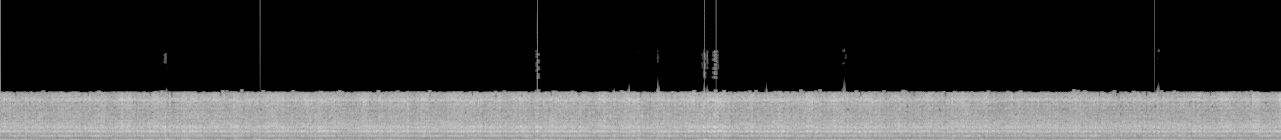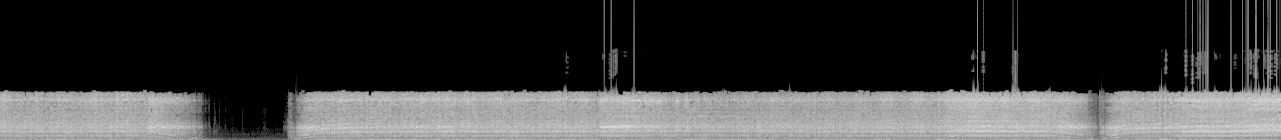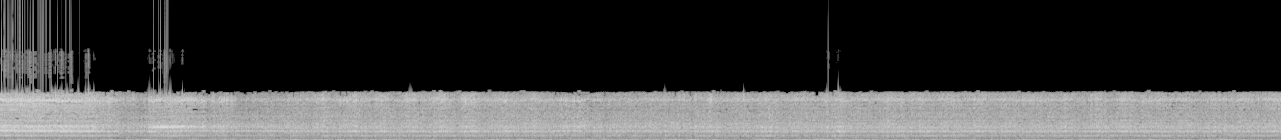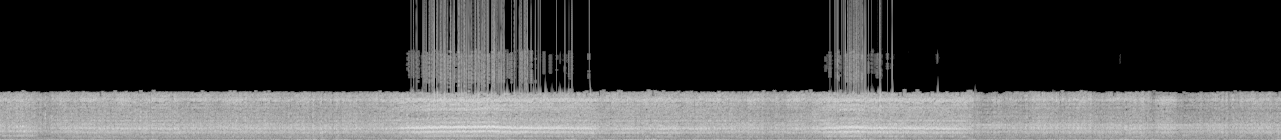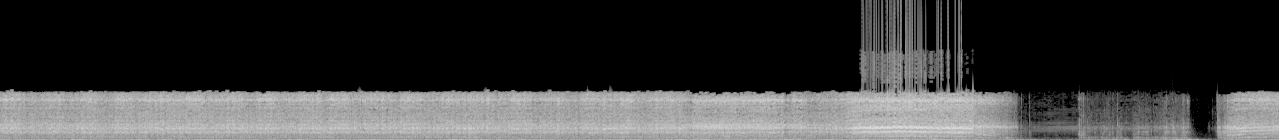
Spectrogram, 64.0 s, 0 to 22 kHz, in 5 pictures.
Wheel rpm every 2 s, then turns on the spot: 200, 200, 200, 200, 200, 200, 200, 60, 170, 200, 200, 180, 170, 200, 200, 200, 200, 200, 200, 180, 160, 160, 160, 160, 160, 160, 160, 160, 160, 160, 100, 30.
none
